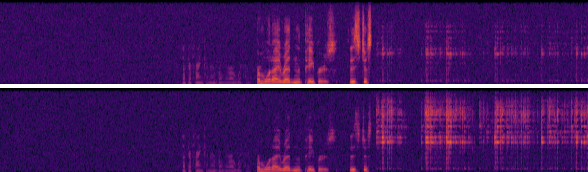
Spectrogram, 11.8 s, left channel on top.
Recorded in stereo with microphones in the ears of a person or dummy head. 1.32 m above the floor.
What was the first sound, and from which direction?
A man speaking, 5° right (ahead or behind).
